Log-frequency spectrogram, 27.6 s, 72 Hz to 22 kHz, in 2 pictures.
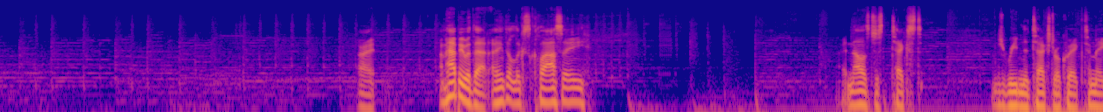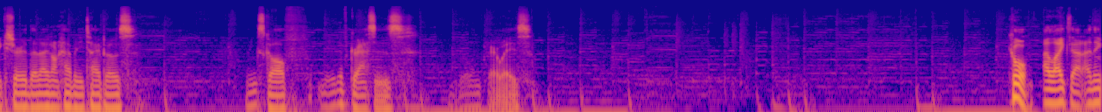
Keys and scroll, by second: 8.3 super+s.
